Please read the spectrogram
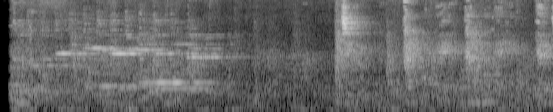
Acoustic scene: subway station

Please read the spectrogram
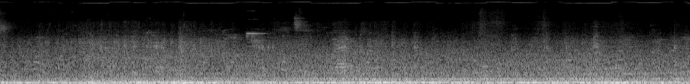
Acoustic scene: bus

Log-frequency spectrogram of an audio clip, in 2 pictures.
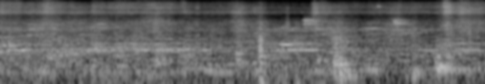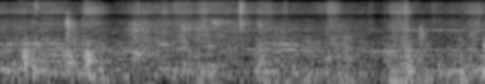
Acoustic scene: elevator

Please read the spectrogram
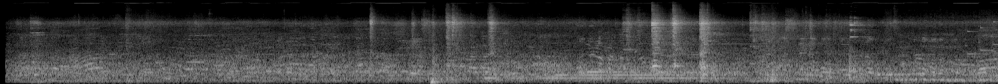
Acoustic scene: cafe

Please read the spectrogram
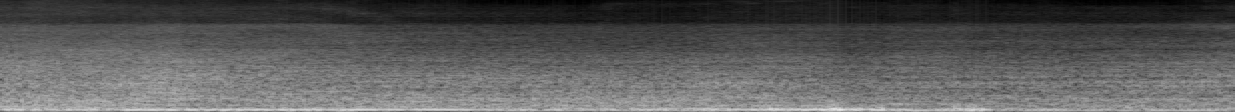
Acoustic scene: street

